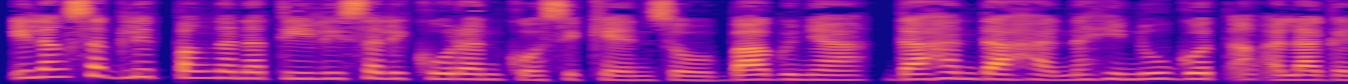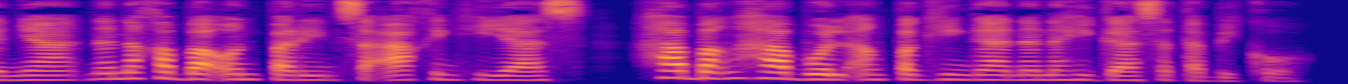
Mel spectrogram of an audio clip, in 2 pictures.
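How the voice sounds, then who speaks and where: A woman narrates a romance novel in the first person, reading from a script. Her voice sits at an average pitch. The sound is dry, with no room echo. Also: brisk, darkish tone. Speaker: audiobook narrator.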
